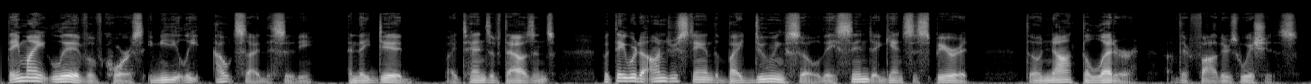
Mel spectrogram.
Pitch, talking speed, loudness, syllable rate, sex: 95 Hz, 175 wpm, -19 LUFS, 4.9 syllables/s, male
